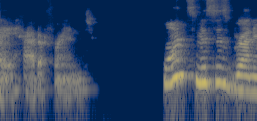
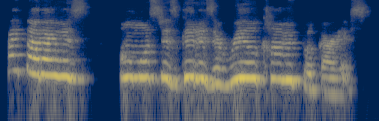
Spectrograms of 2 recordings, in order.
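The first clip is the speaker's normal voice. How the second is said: upset; 9 semitones higher, 7 dB louder than usual. Acted. Upset about failing eyesight.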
